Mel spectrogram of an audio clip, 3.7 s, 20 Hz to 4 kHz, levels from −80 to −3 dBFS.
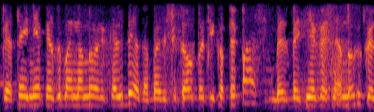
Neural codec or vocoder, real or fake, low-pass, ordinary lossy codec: none; real; 3.6 kHz; AAC, 16 kbps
